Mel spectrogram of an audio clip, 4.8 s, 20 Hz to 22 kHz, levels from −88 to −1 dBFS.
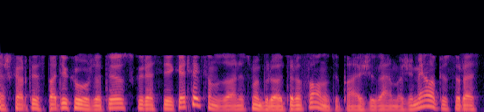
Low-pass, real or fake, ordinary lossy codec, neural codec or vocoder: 3.6 kHz; real; MP3, 32 kbps; none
